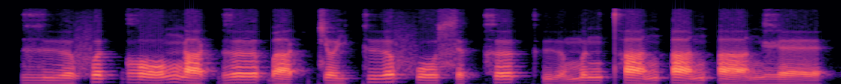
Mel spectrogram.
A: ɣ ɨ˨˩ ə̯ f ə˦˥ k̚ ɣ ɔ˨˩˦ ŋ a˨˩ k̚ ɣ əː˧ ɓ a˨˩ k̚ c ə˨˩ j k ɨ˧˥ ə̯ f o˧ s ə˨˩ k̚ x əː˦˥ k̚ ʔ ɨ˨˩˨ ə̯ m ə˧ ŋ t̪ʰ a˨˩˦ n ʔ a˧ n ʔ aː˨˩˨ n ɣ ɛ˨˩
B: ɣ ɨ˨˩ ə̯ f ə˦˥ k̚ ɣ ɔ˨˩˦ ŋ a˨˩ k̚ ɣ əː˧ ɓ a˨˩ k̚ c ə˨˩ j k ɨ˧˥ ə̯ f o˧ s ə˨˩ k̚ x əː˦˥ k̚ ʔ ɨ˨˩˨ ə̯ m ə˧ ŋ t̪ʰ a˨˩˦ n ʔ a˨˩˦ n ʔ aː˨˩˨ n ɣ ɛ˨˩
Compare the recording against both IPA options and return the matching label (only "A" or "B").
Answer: B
